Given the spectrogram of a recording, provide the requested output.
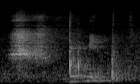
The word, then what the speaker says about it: Schmitt: Mira, esta palabra Schmitt es alemán, se dice Schmitt, pero no es la misma que en inglés. Smith. Entonces, hay que pronunciarla de otra manera.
